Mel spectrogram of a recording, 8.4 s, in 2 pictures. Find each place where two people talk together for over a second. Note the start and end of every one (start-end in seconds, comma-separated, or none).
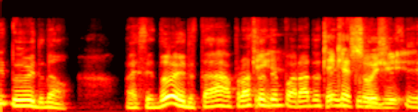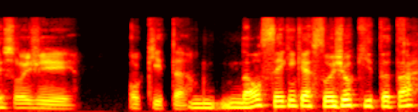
2.5-4.4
